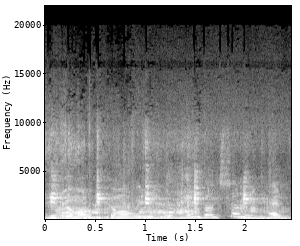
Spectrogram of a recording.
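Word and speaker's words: El Bolsón: Quand ils disent El Bolson, non, avec cette prononciation, ça fait comme El Abrahim Abdullah. Pourquoi ça se dit comment? Comment vous dites? El Bolson, El. avec l'accent sur le Bolson en réalité.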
